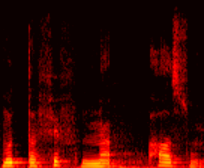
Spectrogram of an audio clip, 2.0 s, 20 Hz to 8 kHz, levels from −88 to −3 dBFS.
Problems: none marked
